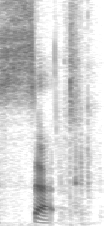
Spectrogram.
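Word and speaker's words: sett: would be okay their borough is called a set and it's spelled c e TT e which I did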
